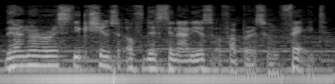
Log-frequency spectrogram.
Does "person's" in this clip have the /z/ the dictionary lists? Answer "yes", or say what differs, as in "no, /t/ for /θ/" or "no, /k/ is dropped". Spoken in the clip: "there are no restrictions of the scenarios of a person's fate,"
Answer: no, /z/ is dropped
